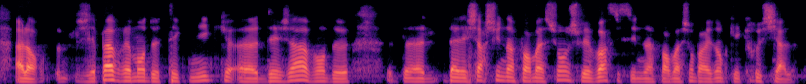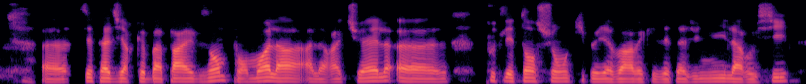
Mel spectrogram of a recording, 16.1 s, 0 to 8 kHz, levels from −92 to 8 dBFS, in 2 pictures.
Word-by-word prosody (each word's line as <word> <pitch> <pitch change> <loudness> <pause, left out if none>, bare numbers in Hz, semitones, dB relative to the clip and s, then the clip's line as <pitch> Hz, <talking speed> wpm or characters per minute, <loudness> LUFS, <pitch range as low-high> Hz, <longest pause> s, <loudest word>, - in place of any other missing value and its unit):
Alors, - - +5
heu, 110 - -11
j'ai 110 0 -4
pas 165 0 +9
vraiment 130 -1 +1
de 120 -3 -3
technique, 135 +6 -6
heu, 110 -4 +1
déjà, 125 +8 +1
avant 120 -4 +1
de 105 -1 -1 0.5
de 110 -2 0 0.2
d'aller 120 -3 +2
chercher 145 +5 -1
une 140 - -3
information, 120 +5 +1
je - - -7
vais 125 -2 +1
voir 135 +4 +3
si - - -13
c'est 110 - -9
une 105 0 -5
information, 105 +4 -2
par 110 -2 +1
exemple, 115 +2 -3
qui 110 - -7
est - - -10
cruciale, 100 -7 -3 0.5
heu, - - 0 0.3
c'est-à-dire 115 -3 +1
que, 110 - -1
bah, 105 0 +1
par 110 -1 +6
exemple 120 +8 0
pour 105 -2 -2
moi, 120 +4 +5
là, 110 -3 +3
à - - -2
l'heure 95 -1 -4
actuelle, 120 +7 0
heu, 105 -2 +1 0.4
toutes - - -8
les 120 -2 +1
tensions 115 -1 0
qui - - -17
peut 105 - -3
y 105 - 0
avoir 100 +1 +2
avec 95 0 -1
les 95 0 -6
États-Unis, 105 +4 -4
la 100 -2 +3
Russie, 125 +8 -5
110 Hz, 195 wpm, -25 LUFS, 105-125 Hz, 0.5 s, pas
